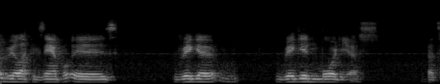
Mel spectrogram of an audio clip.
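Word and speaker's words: rigor mortis: this is another real life example is rig rig morus that's how you pronounce it when someone first dies their muscles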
